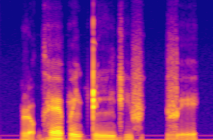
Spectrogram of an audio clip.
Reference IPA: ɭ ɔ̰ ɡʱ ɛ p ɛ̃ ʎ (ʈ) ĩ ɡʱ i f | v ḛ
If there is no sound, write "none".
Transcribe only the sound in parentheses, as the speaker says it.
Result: ʈ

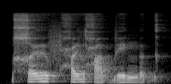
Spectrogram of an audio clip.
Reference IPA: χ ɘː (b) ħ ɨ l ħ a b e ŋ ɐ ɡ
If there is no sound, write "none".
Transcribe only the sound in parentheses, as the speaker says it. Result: f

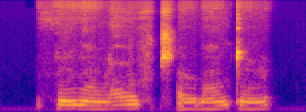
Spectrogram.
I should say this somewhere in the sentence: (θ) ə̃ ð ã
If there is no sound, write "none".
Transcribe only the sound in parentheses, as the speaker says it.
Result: θ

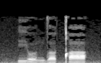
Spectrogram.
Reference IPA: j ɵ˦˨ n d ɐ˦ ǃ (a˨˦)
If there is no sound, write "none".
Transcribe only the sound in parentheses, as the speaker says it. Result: a˦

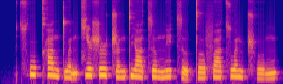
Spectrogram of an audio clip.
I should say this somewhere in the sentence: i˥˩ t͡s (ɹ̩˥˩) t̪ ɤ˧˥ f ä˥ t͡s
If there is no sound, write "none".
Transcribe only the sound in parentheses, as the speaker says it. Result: ɹ̩˨˩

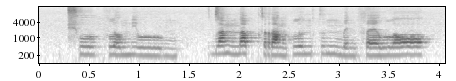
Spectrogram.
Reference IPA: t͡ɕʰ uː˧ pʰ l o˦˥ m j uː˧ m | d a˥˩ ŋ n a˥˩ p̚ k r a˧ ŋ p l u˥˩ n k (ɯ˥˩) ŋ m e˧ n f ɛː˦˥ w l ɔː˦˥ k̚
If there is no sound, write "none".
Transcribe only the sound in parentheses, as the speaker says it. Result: ɯ˥˩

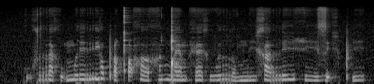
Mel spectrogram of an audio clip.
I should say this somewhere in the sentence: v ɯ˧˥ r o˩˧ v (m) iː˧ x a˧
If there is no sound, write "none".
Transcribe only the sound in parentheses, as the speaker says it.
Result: m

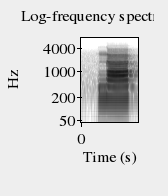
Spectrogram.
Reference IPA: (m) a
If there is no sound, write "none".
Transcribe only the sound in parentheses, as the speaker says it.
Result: n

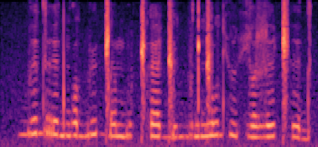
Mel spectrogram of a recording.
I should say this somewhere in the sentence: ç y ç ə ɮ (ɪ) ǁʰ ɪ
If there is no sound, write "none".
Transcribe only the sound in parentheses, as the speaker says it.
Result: ɪ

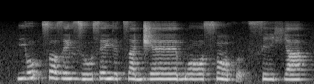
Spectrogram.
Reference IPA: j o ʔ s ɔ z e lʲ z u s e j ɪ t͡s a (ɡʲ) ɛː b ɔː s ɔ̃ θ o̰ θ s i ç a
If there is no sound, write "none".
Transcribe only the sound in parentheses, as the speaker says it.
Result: d͡ʒ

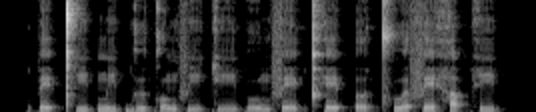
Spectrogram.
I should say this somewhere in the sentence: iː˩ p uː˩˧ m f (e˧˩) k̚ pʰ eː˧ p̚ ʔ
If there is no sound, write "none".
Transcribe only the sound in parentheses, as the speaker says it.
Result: eː˧˩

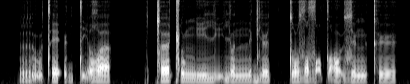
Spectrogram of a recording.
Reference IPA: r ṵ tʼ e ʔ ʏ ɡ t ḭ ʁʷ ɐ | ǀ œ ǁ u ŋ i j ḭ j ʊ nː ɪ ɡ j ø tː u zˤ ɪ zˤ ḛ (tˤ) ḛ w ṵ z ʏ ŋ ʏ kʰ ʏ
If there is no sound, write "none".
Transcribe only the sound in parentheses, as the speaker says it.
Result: tˤ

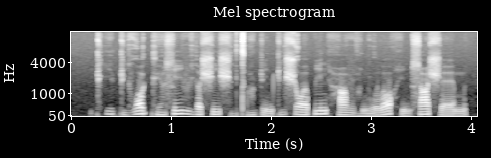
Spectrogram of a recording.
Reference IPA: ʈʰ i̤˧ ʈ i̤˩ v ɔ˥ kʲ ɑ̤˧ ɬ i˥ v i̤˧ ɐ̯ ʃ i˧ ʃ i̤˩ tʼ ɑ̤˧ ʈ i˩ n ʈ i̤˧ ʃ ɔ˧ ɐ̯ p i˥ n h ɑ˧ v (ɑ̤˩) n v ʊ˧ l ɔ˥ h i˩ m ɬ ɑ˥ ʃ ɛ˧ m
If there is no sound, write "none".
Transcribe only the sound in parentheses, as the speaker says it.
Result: ɑ̤˩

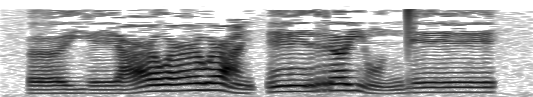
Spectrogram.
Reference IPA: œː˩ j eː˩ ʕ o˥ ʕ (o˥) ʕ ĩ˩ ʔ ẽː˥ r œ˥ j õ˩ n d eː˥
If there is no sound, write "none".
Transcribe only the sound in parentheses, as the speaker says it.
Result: u˥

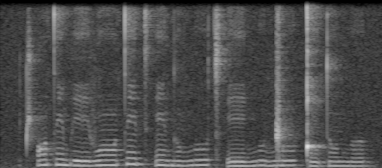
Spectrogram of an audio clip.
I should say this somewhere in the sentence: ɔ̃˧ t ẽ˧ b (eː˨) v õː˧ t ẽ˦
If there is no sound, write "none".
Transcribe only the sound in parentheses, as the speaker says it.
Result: eː˨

